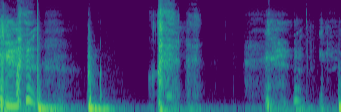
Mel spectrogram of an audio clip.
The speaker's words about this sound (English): She's coughing.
